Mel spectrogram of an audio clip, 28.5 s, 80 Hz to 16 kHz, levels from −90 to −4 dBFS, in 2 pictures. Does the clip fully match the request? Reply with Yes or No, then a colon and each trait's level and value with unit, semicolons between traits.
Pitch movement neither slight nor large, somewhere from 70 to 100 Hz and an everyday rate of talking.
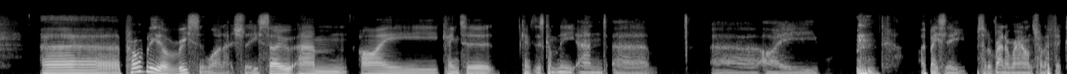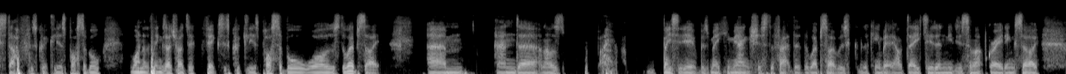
Yes: average, 3.3 semitones; very low, 90 Hz; average, 160 wpm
